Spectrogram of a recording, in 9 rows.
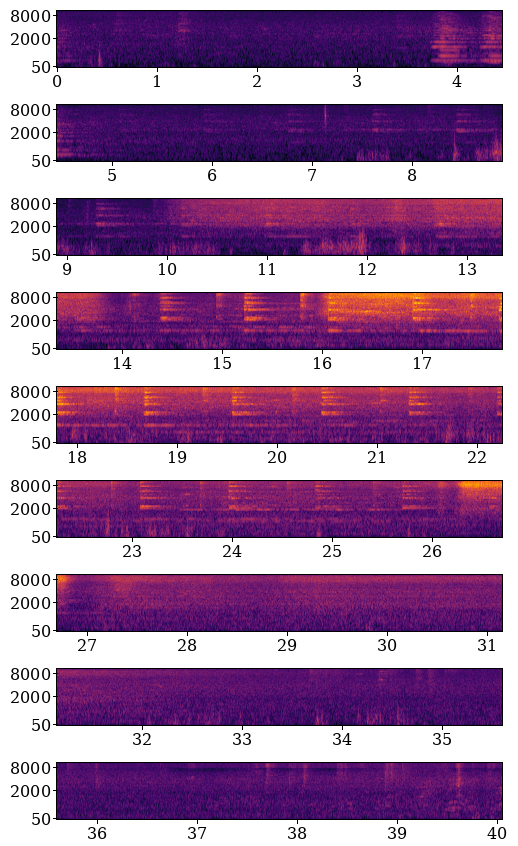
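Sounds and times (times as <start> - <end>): train brake noise: 10.0 - 32.2
air hiss: 10.1 - 14.0, 16.0 - 21.0, 26.0 - 31.7.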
